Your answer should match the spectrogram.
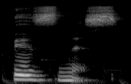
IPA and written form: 'biz nəs (BUSINESS)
